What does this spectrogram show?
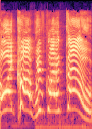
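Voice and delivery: high, full-lung bellowed shout. Recounting repeating what one of them called out, retelling a shout at top of lungs. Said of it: "I repeat at the top of my lungs".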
